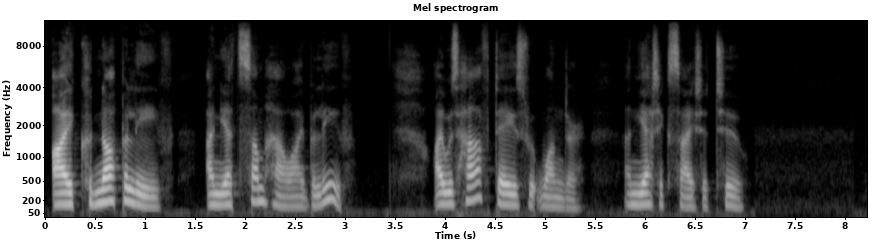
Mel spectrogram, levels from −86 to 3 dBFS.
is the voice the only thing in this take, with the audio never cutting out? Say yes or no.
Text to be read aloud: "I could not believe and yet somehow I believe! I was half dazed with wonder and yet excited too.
yes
